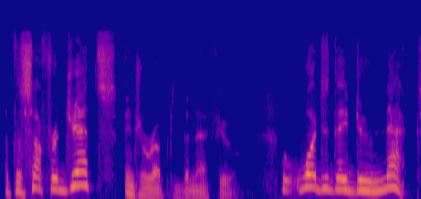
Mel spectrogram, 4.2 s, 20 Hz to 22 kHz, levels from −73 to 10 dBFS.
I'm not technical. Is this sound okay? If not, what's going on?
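Yes, this one sounds fine, and there's nothing here that needs fixing.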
